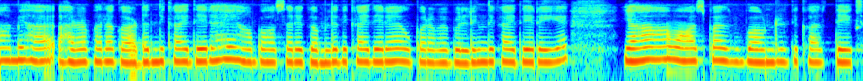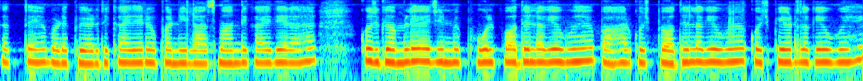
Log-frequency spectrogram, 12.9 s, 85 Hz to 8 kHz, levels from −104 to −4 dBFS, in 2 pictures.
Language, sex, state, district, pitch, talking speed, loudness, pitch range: Maithili, female, Bihar, Purnia, 250 Hz, 295 wpm, -28 LUFS, 245-255 Hz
